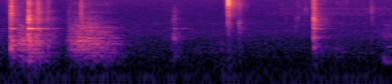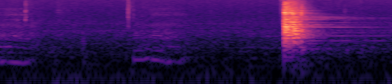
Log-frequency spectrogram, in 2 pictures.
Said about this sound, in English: I'm going to start putting my onions in my jars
